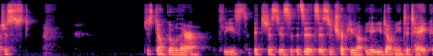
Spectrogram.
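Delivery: a little emotional, heartfelt and earnest. Speaker addressing listeners, getting a little emotional. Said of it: "I'm getting a little emotional".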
